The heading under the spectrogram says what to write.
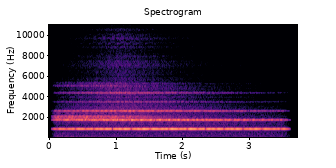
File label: Swirls, pads; EyeQuest; X-Static Goldmine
